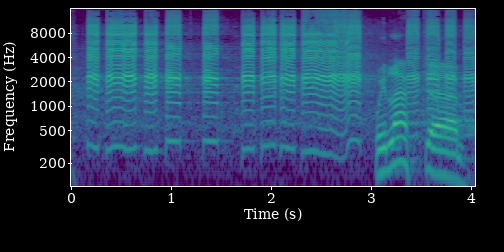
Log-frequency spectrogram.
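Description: A duck call is played as a tune, with buzzy, nasal notes held at shifting pitches in a steady rhythm, then a couple of rising and falling swoops at the end. Close and clear, no talking.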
